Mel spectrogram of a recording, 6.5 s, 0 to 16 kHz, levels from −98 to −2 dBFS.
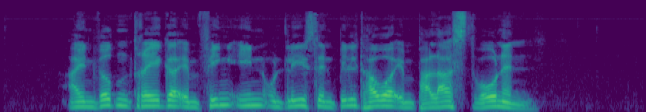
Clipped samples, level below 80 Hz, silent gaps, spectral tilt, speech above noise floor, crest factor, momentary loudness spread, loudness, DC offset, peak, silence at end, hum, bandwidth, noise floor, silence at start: under 0.1%; -70 dBFS; none; -6 dB/octave; 48 dB; 18 dB; 7 LU; -38 LUFS; under 0.1%; -20 dBFS; 1.15 s; none; 11.5 kHz; -85 dBFS; 0.7 s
